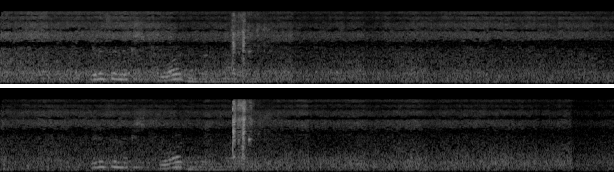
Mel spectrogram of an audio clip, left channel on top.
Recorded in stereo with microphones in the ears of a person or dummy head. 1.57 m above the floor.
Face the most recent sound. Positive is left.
turn(degrees=-10)  # may be behind; listen again after turning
